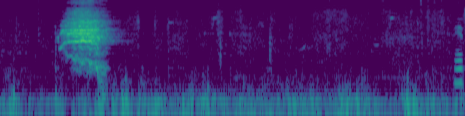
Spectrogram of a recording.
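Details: Friesian horse playing in an outdoor arena in winter, when the pasture is too wet. A single loud, shrill, quavering whinny near the start falls in pitch over under a second, followed by soft hoof thuds and quiet Dutch speech.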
